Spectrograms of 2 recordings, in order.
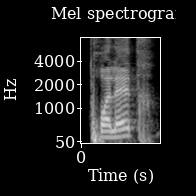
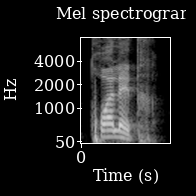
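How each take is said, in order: Both takes have the same delivery.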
